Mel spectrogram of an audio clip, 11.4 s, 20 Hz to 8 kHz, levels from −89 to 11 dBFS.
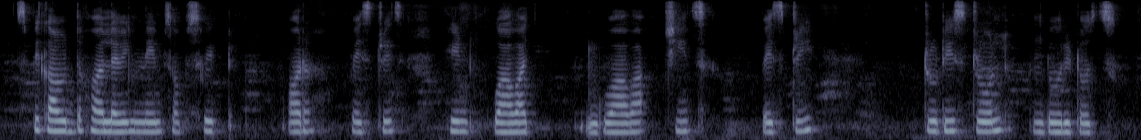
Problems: constant background noise, continuous background conversations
